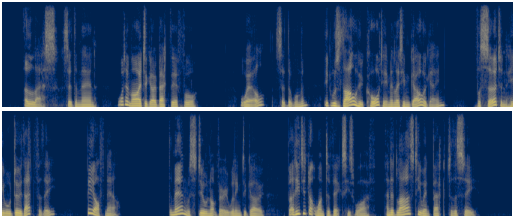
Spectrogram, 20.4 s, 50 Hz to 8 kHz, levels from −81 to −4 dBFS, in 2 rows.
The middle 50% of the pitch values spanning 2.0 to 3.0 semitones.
No: average, 4.6 semitones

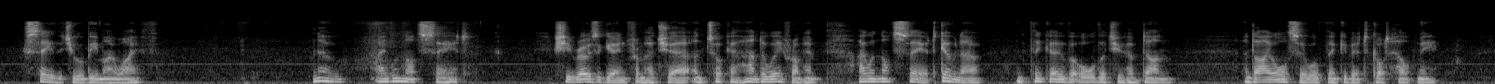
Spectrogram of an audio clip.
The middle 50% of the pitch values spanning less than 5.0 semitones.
No: wide, 5.4 semitones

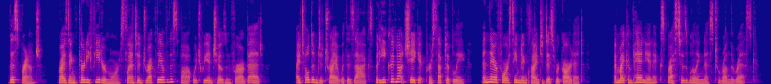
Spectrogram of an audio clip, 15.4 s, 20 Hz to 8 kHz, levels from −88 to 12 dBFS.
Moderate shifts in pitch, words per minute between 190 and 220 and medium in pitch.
Yes: average, 3.8 semitones; average, 200 wpm; medium, 180 Hz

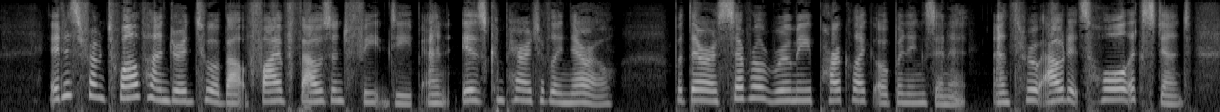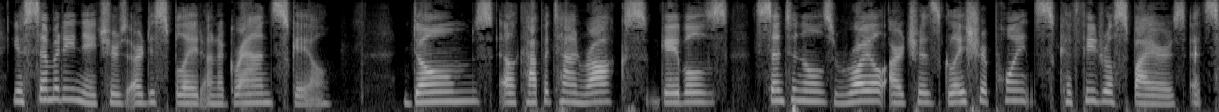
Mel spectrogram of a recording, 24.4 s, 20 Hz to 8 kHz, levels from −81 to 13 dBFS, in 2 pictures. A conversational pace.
No: slow, 125 wpm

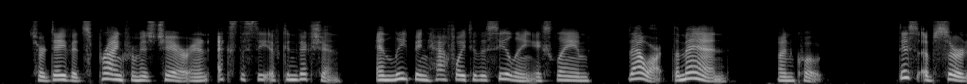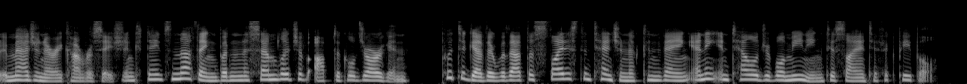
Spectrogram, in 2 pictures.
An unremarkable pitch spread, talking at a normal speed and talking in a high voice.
Yes: average, 3.9 semitones; average, 150 wpm; high, 200 Hz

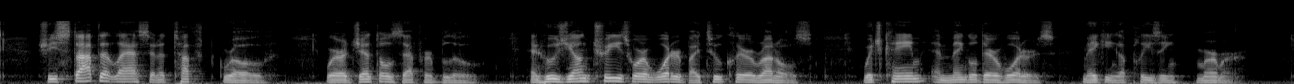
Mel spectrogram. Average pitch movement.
Yes: average, 4.8 semitones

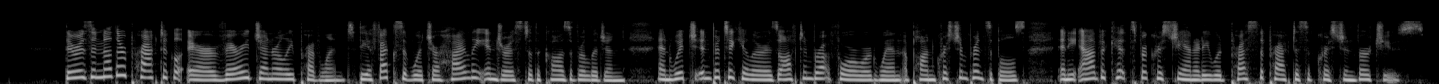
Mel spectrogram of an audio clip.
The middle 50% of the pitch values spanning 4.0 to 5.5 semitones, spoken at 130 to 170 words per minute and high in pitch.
No: average, 4.7 semitones; average, 185 wpm; high, 230 Hz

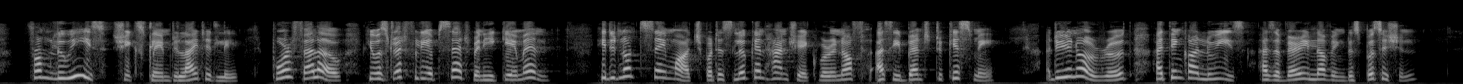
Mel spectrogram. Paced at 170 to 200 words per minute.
Yes: average, 195 wpm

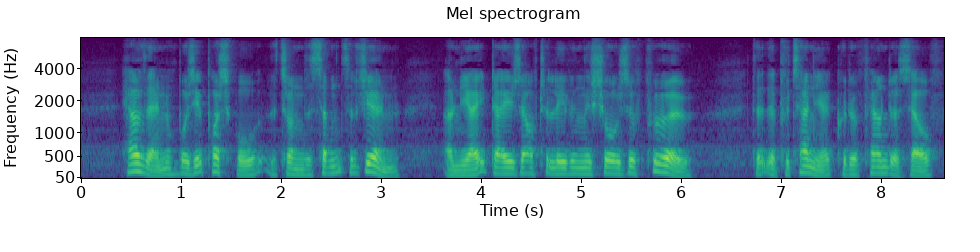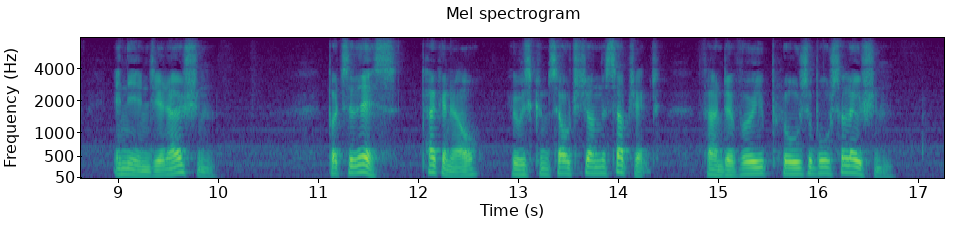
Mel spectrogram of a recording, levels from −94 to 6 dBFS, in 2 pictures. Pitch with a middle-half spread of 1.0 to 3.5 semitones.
No: average, 4.4 semitones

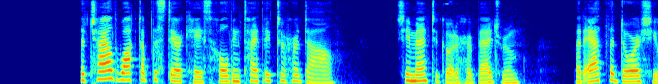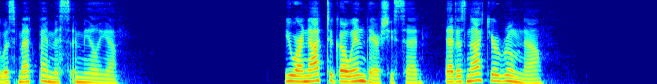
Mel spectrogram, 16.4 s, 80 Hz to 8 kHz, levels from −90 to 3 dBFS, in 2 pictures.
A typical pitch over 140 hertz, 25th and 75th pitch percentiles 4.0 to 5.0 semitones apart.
Yes: medium, 185 Hz; average, 4.7 semitones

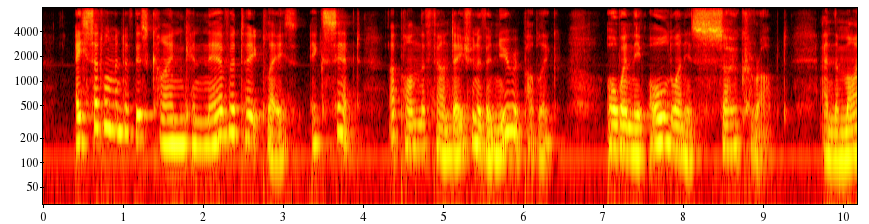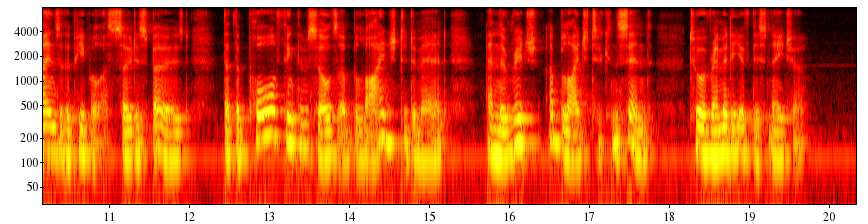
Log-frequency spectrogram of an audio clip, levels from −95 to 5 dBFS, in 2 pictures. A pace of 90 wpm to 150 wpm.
No: average, 160 wpm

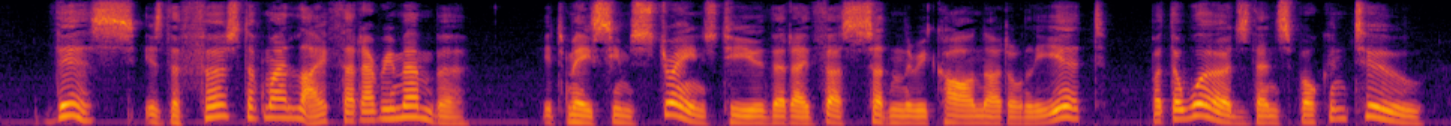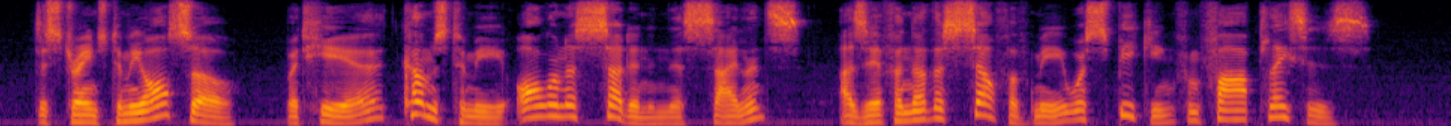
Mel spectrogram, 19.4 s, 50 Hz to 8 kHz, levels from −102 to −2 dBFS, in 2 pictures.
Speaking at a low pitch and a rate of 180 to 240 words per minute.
Yes: low, 125 Hz; average, 185 wpm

